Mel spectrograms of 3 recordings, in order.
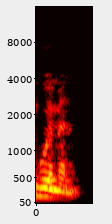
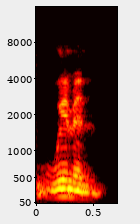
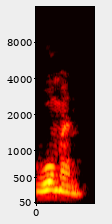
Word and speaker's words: women: Yes, among under 5 children and yes, and pregnant and lactating women. Yes, women. I usually face a problem to pronounce women, not woman. Women.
